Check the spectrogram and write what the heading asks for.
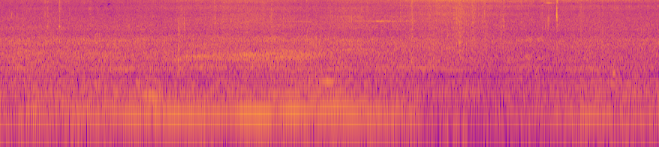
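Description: A road vehicle's engine running close by: a low steady hum that grows louder over the first few seconds and drops away about five and a half seconds in, over street traffic noise.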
